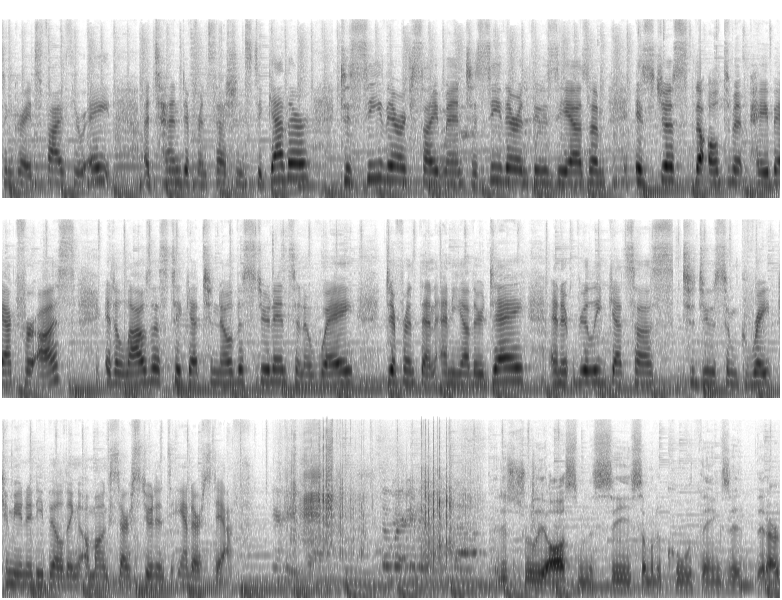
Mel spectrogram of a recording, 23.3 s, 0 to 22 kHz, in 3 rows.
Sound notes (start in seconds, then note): 18.3 balloon animal squeaks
